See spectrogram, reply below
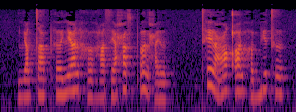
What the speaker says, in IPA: lʲ ʊ˨ l tˤ i˨ pʰ ɜ˨ lʲ ɑ˧ l h ʌ˨ ɦ ɑ˨ s ɛ˨˦ ħ ɒ˦ s pʼ ʌ˦˨ l ħ ɛ˨ ə̯ | tʰ ɛ˦˨ ə̯ ʕ ɒ˦ qʼ ɔ˧ l h ʌ˨ bʲ ɜ˦ tʰ ə˧

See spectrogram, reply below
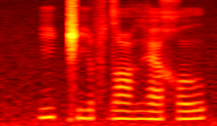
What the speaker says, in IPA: i˧ ǁ iː˨ f dˤ uː˨ ɦ æ˨ χ o˨˦

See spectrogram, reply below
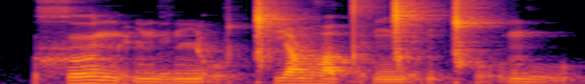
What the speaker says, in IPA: x ɵ n ḛ ɳ n̪ e̤ n ɳ o̰ ǀʰ i ɳ ðˤ ɨ t̪ ḛ ɳ ŋ͡ǀ ḛ ɳ ǀʰ o̰ n̪ ṳ

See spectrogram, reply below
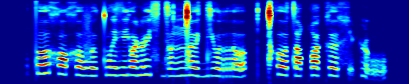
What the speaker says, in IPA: t̪ ɤ x ɔ x ɤ v ɘ tʷ i z j ɤ ɳ y sʲ d ɤ ŋ͡ǀ ɘ dʲ o r ɤ | ǀʰ ɤ t ɤ qʷ i k ɘ x ḭ ʈ ɳ ṵ

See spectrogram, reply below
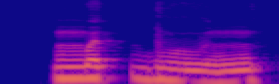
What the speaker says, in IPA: m ə˦˥ t̚ ɓ u˧˩˨ n

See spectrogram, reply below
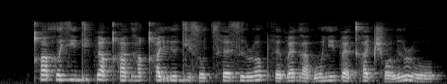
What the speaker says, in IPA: qʰ ʌ˧ x ʌ˧ zʲ ɛ˧ dʲ ɨ˧ ɓ ɛ˧ qʰ æ˥ ɡʱ a˥ qʰ ɛ˥ rʲ o˧ dʲ ɛ˩ s o˩ t͡sʰ ɛ˧ s ɨ˧ ɹ ʌ˥ pʰ ɛ˩ ɓ æ˥ ɡ a˩ ɓ o˥ lʲ e˥ ɓ æ˩ kʰ a˧ t͡ʃʰ ɔ˩ l ɨ˥ ɹ o˧

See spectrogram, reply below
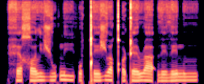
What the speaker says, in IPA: h ɛ χ ʌ l i ʒ u ʔ n̪ iː ʔ o ǃ e ʒ ɯː qʼ u ʈ ɛ ɹ aː ʔ ð e ð e n̪ ɯː

